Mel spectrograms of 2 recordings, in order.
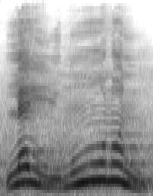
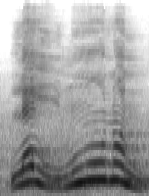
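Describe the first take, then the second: First: ليمون stretched slowly, each syllable drawn out; spelled out ليمون; slow syllable reading. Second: ليمون still slow but joined; ليمون said whole; slow reading. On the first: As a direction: read ليمون very slowly for children. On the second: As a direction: read ليمون slowly as one word. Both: Shown as a demonstration. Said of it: "تعالوا نشوف ده في كلمات".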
